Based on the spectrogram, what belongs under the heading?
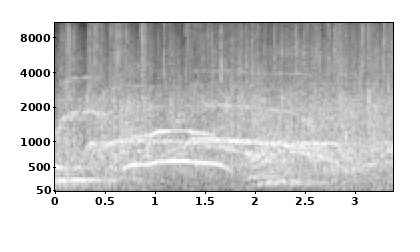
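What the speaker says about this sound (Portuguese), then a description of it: "Uma salva de palmas" Loud crowd applause at a tribute ceremony for a teacher called on stage, with cheering and rising, sliding whistles or shouts layered over the continuous clapping.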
